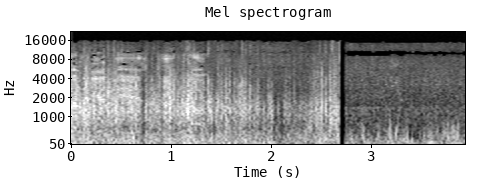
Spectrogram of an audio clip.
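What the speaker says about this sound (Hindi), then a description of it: "हवा चल रही है तेज ठीक ठाक।" Strong wind buffets the microphone outdoors on a trip in Reasi, a loud, continuous rushing roar with gusty surges that cuts off abruptly and drops to a quieter rumble near the end.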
